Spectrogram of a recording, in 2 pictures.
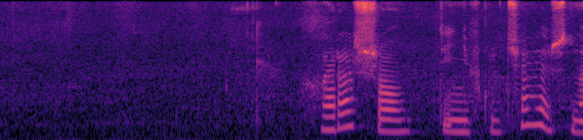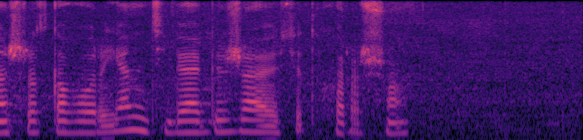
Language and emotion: Russian, neutral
